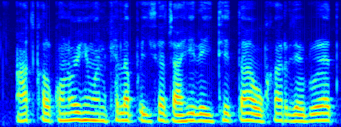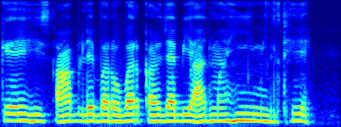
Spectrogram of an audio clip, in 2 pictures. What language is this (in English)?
Chhattisgarhi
